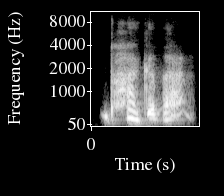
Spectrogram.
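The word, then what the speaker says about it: भगवान्: And you see, because the word Gita starts with a strong G, G, the end of the word just before, which should be actually Bhagavan, becomes phonetically Bhagavat. But the actual name, meaning the blissful one, is Bhagavan. Bhagavan is the name of the divine.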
